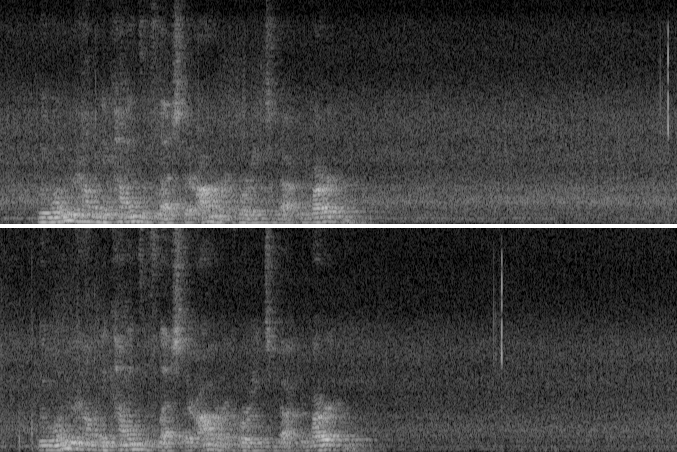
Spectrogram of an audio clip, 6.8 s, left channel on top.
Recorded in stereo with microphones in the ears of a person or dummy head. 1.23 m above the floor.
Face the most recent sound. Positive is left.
turn(degrees=-45)  # may be behind; listen again after turning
